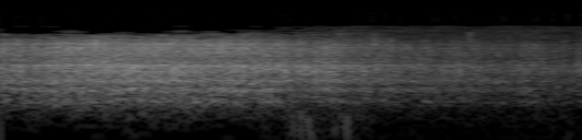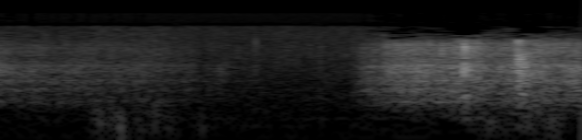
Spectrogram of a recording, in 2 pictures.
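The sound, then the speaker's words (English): Steady red rain pours down in a dense, hissing wash, loud, thinning briefly before surging back with a few sharper splashes near the end. “And the rain. Look at the rain.”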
